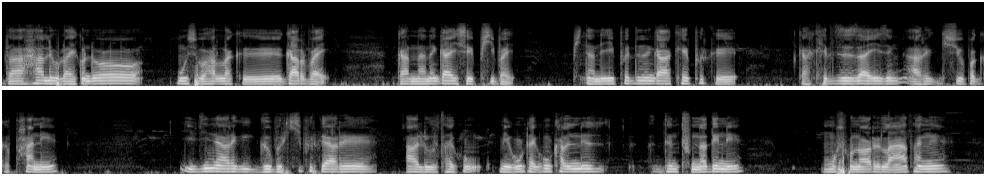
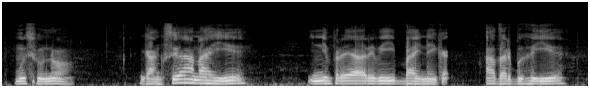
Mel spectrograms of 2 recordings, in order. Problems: none marked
